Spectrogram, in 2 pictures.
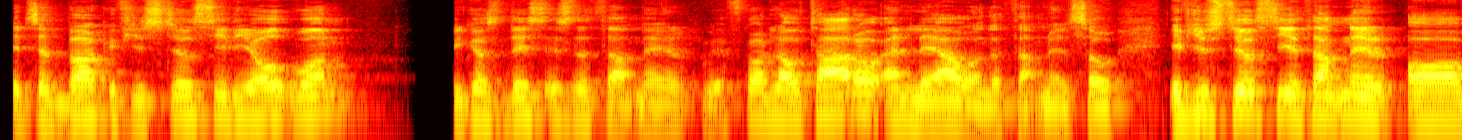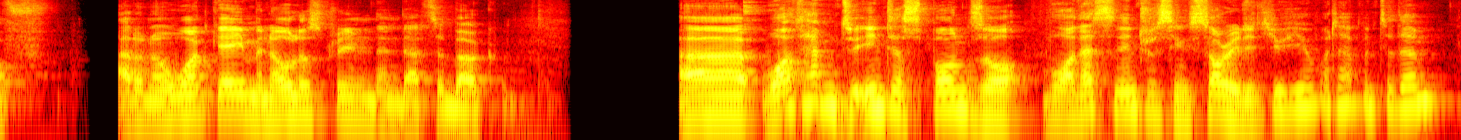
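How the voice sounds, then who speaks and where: A man with a German accent hosts a live stream reacting to a football match, chatting casually and reading out viewer messages with many restarts. His voice is medium-pitched and brisk.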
